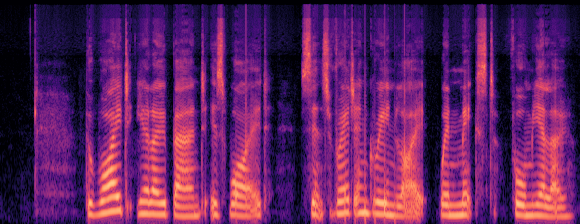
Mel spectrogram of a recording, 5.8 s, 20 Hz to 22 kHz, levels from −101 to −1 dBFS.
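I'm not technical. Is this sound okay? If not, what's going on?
No. From 2.26 to 4.04 s, right after "wide yellow band", there are periodic USB or driver dropouts. Something else running on the computer keeps briefly blocking the connection to the audio hardware, about ten times a second, and each time roughly a millisecond of sound is skipped entirely. Those tiny gaps come out as a steady run of around twenty small ticks laid over the speech, heard only while someone is talking.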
